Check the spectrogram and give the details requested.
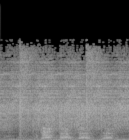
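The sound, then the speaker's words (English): A dog barks four times in quick succession, short high-pitched yaps evenly spaced over a steady low hum, moderately loud. “The symbol is WOOF, W-O-O-F. WOOF, WOOF.”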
